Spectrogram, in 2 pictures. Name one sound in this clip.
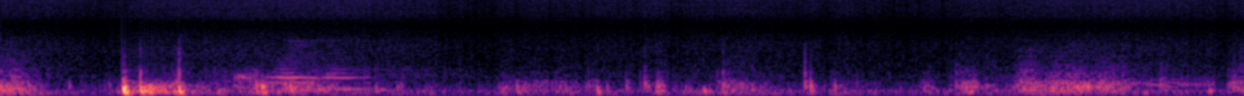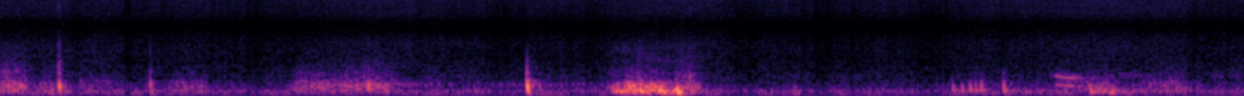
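A hand bumps and rubs against the phone, making knocks close to the microphone.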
